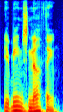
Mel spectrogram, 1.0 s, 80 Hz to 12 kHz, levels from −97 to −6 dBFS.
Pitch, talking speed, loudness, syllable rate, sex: 105 Hz, 190 wpm, -17 LUFS, 4.9 syllables/s, male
